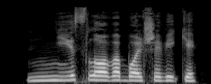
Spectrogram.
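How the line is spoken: Irritated, through clenched teeth. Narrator (Russian): раздраженно процедил лорд Максимилиан

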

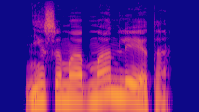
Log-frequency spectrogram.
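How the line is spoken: Sighing. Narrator (Russian): вздохнул Павел

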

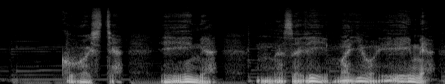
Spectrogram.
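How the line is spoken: Barely audible whisper. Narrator (Russian): Фамильяр шепнул еле слышно

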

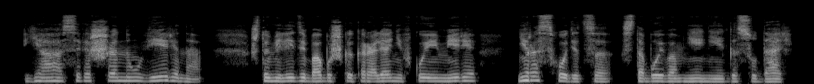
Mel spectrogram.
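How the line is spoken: Gentle interjection. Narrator (Russian): мягко вступилась Каталина

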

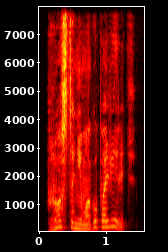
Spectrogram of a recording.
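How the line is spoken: Exclamation. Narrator (Russian): воскликнула Линда

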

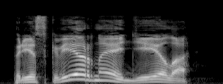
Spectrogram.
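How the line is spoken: Grumbling guard. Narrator (Russian): проворчал стороживший

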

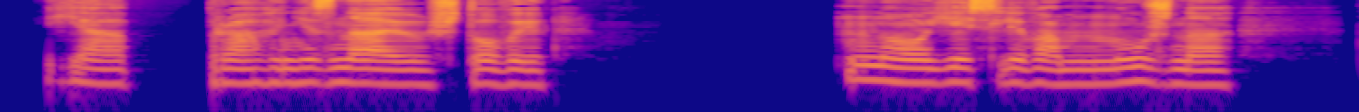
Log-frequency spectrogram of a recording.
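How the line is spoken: Uncertain. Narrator (Russian): Нонна Семеновна сказала неуверенно

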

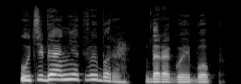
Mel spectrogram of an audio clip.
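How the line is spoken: Almost tender. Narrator (Russian): сказала она почти нежно

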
